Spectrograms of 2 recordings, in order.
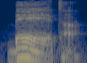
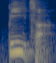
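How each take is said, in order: First: It follows the reconstructed ancient Greek pronunciation. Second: It follows the traditional Anglo-Latin pronunciation. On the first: It matches how ancient Greek is now reconstructed. "a closer match to the reconstructed ancient Greek pronunciation" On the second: It is the older pronunciation kept in the UK. "the older traditional Anglo-Latin pronunciation"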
